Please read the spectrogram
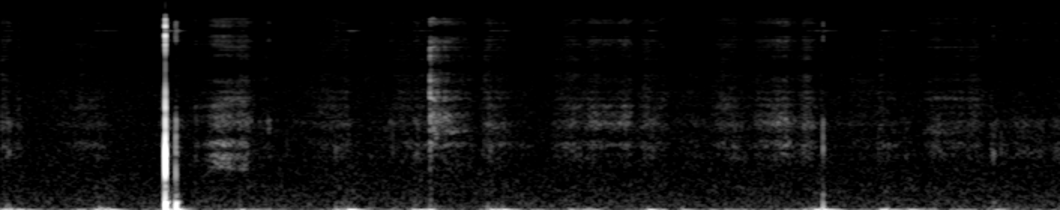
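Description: Footsteps walking through snow at a steady pace, about two steps a second, each a dull thud with a soft scuff; a single sharp click about a second in is the loudest sound.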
